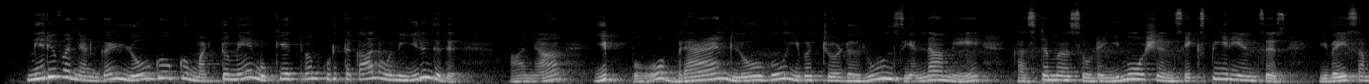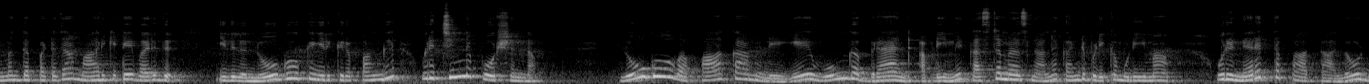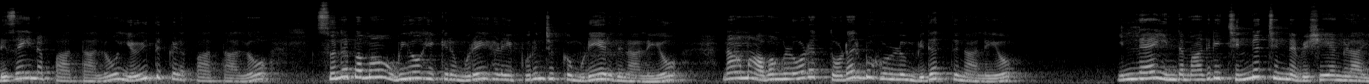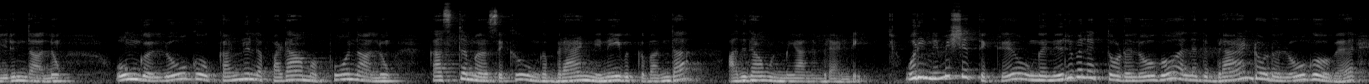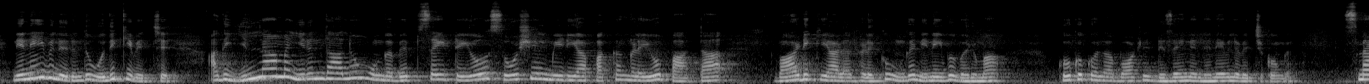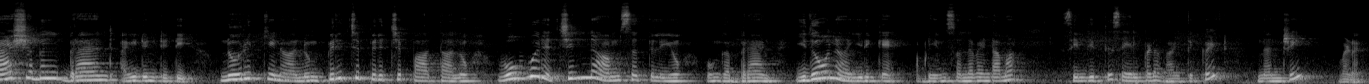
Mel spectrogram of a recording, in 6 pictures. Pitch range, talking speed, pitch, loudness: 165-240 Hz, 95 wpm, 195 Hz, -24 LUFS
